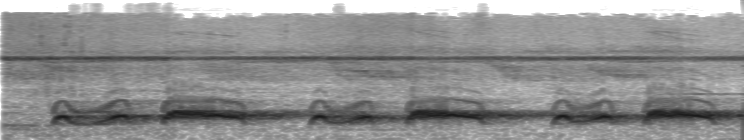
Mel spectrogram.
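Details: Decoy spotted dove calling to lure wild birds, loud enough that forest birds answer: repeated low, husky two- and three-part coos, about one phrase every second, over a steady high electronic whine.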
